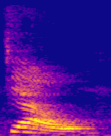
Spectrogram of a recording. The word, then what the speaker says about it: 叫: Huruf J itu bacanya C. Jadi J ketemu I, A, dan O. Jadi bacanya jiao.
